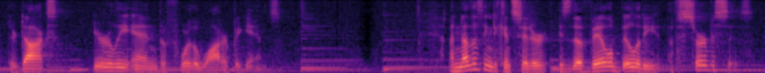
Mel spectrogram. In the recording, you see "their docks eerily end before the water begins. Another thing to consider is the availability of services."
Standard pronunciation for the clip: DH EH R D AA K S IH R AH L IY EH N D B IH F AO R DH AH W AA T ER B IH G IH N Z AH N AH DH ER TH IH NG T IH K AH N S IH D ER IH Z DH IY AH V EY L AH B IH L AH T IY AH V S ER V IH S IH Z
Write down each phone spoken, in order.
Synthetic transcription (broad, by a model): DH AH R D AA K S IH R L IY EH N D B IH F AO R DH AH W AA T ER B IH G IH N Z AH N AH DH ER TH IH NG T IH K AH N S IH D ER IH Z DH IY AH V EY L AH B IH L AH T IY AH V S ER V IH S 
